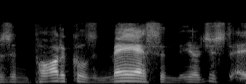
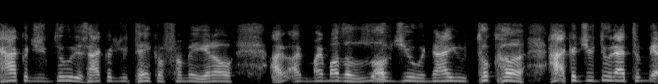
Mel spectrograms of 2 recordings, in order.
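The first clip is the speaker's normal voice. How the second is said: put-on accusing, outraged, angry yelled outburst; 4 semitones higher than usual. Recalling a night at their mother's grave, the speaker replays what they said to God: retelling own yelling. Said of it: "And I was yelling at him in the cemetery".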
